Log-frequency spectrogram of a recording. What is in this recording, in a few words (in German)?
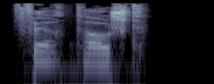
"vertauscht", German; adjectives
